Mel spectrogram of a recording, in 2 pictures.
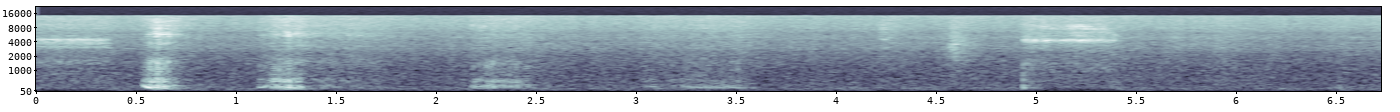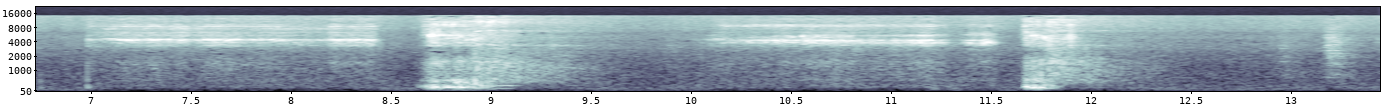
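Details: Bonnie, a sleeping dog, snoring: soft, irregular snorting breaths with short low rumbles on some breaths, over faint room noise.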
